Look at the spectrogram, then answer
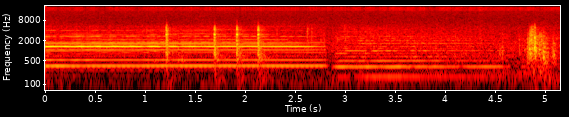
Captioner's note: knocking on door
